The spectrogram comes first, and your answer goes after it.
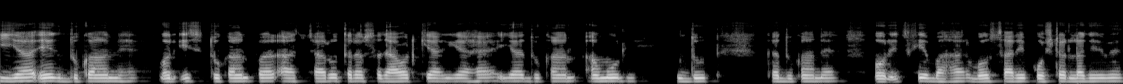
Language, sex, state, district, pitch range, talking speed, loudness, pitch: Hindi, male, Bihar, Jahanabad, 145-150 Hz, 165 wpm, -17 LUFS, 150 Hz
